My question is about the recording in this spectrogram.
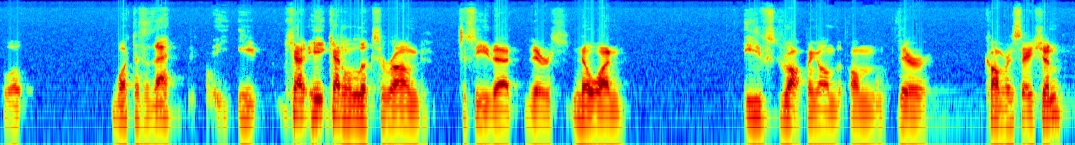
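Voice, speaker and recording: Slow, halting man playing a tabletop game. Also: fairly low pitch. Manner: halting, with many restarts and fillers. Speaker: tabletop role-play player. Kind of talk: in-character role-play with narration.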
